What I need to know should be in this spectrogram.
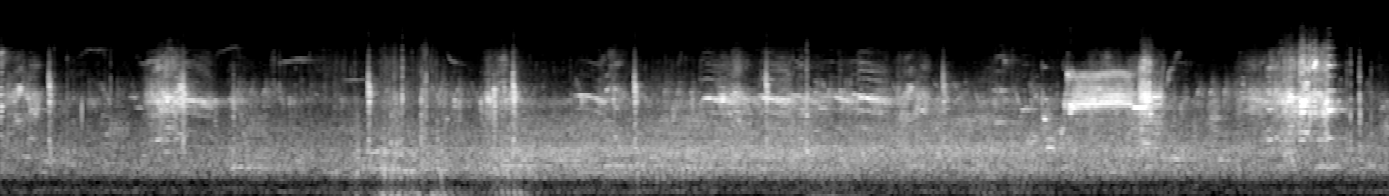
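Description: A bird gives harsh, squeaky calls and chirps close by.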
